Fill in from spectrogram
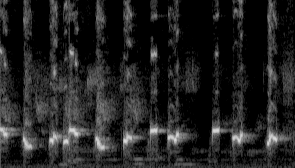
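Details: Sooty-headed bulbul singing in the morning, a choppy series of bright, slurred whistles, each note bending down and up, spaced by brief silences.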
